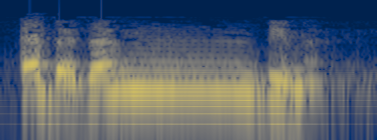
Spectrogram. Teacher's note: لذلك شلك شرطة من الشرطتين الفتحتين دول ورسم لك مين، بيقول لك لو سمحت اوعى تنسى هنا الإقلاب. هتقلب التنوين إلى مين وتخفيه وتغنه · Term: إقلاب مع الإخفاء مع الغنة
